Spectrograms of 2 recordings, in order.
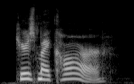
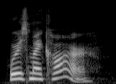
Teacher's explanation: They do, but usually a question will step upward until the very end, where it takes one quick little downward step. A question rises a little higher than a statement with the same intonation pattern. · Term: question intonation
